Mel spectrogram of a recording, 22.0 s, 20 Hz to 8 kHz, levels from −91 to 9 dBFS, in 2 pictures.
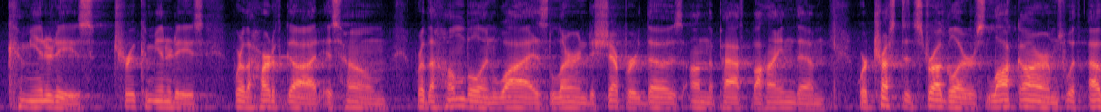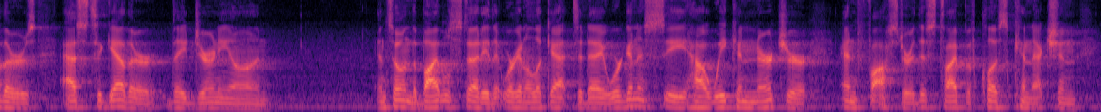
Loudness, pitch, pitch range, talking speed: -26 LUFS, 110 Hz, 105-120 Hz, 175 wpm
